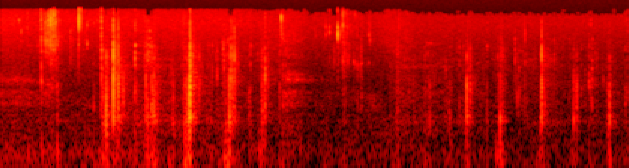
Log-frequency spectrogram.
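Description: Biting into and chewing a frozen vanilla ice cream bar loaded with crushed chocolate-and-peanut candy bar: a string of crisp crunches that thins out in the second half.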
